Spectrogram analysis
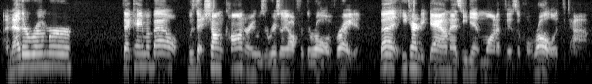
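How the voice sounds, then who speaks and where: A man giving informal film trivia commentary as a reviewer, halting and often correcting himself mid-sentence. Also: on the high side, bright, forceful tone, slight background noise, rough recording. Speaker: movie reviewer.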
